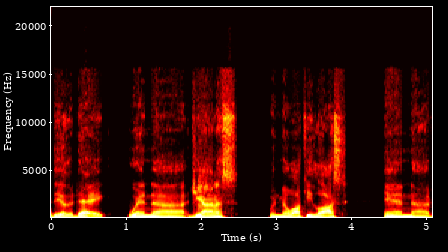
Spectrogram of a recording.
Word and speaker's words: Giannis: His name is Giannis. It's pronounced Giannis like Y O N like Jani.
